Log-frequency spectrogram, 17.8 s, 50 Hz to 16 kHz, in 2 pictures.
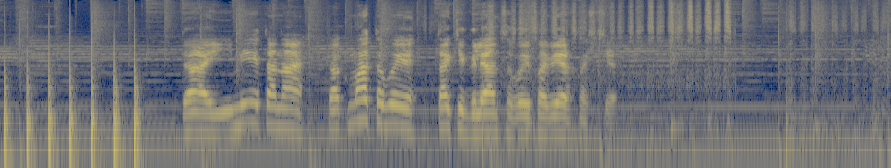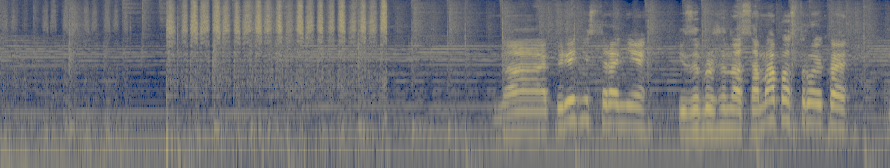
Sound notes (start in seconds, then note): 0.0 knock on cardboard; 4.9 rustling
